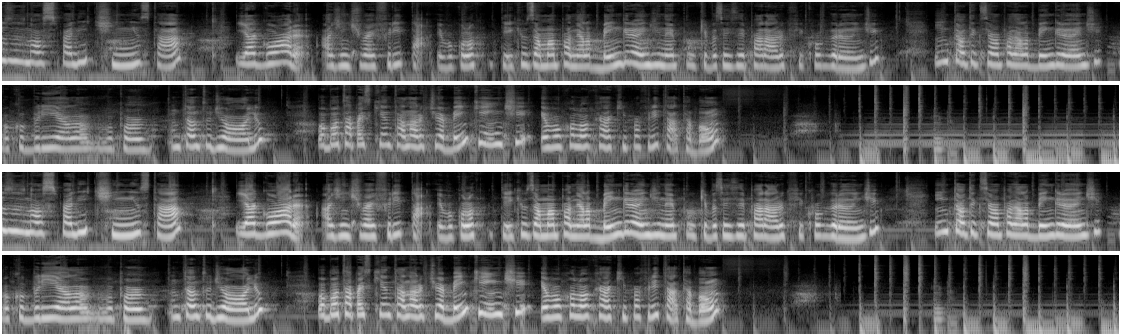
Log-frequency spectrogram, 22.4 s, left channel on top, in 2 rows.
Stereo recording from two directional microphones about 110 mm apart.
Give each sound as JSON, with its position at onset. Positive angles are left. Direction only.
{"t": 0.0, "sound": "a woman's voice", "side_deg": -30}
{"t": 19.7, "sound": "music", "side_deg": -5}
